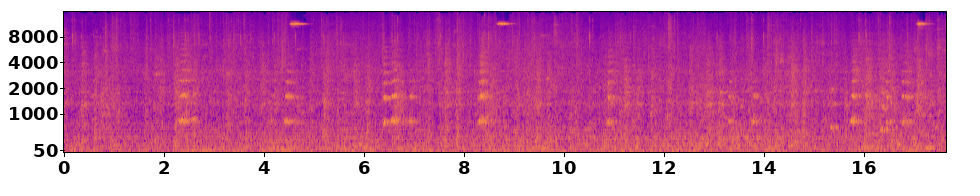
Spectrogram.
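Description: Diesel-hauled heritage passenger train running along the line, heard from inside the coach: a steady rumble of wheels on the rails, with scattered short higher-pitched squeaks.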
